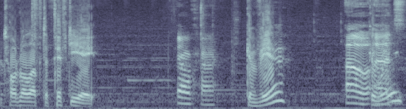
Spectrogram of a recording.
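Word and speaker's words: Gewehr: Gavir? Oh, it's I used to pronounce it Gewer, but it's Gavir.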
